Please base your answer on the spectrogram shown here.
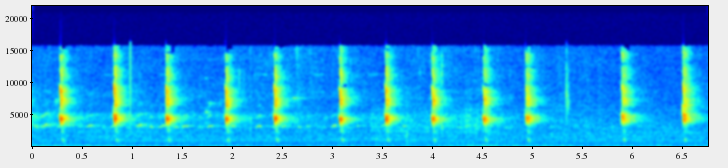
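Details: Warning a predator, a chipmunk in Miller Park, Upper Arlington, Columbus, Ohio, USA, gives steady high piercing chips, about twelve in a row, evenly spaced roughly every half second.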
